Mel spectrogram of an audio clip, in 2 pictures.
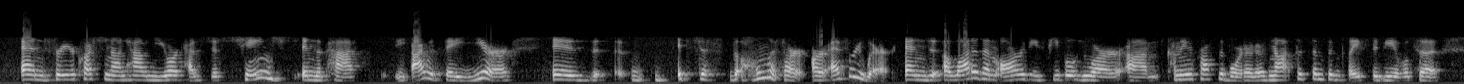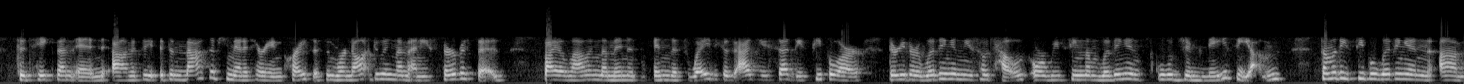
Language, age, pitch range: English, 20-39, 195-235 Hz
